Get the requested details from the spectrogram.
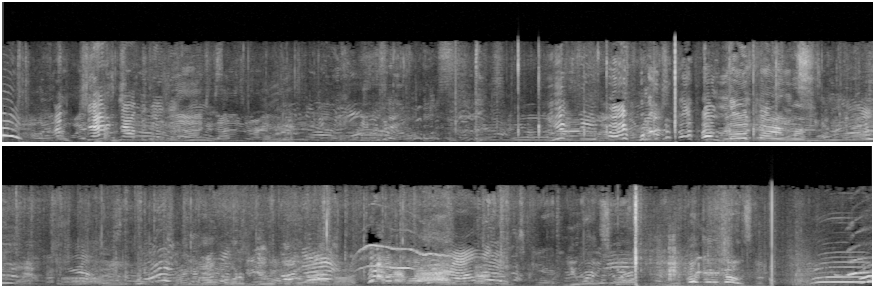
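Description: A crowd of people chatter and shout excitedly outdoors.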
